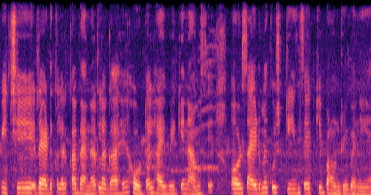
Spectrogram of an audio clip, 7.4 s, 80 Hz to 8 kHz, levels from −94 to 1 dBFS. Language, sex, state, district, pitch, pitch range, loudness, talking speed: Hindi, female, Bihar, Katihar, 185 Hz, 165-195 Hz, -18 LUFS, 175 wpm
